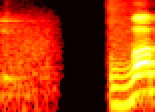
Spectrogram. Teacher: आपका जो ऊपर वाला दांत है वो नीचे के होंठ से आकर के टकराता है ऊपर का दांत नीचे के होंठ से आकर के टकराता है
